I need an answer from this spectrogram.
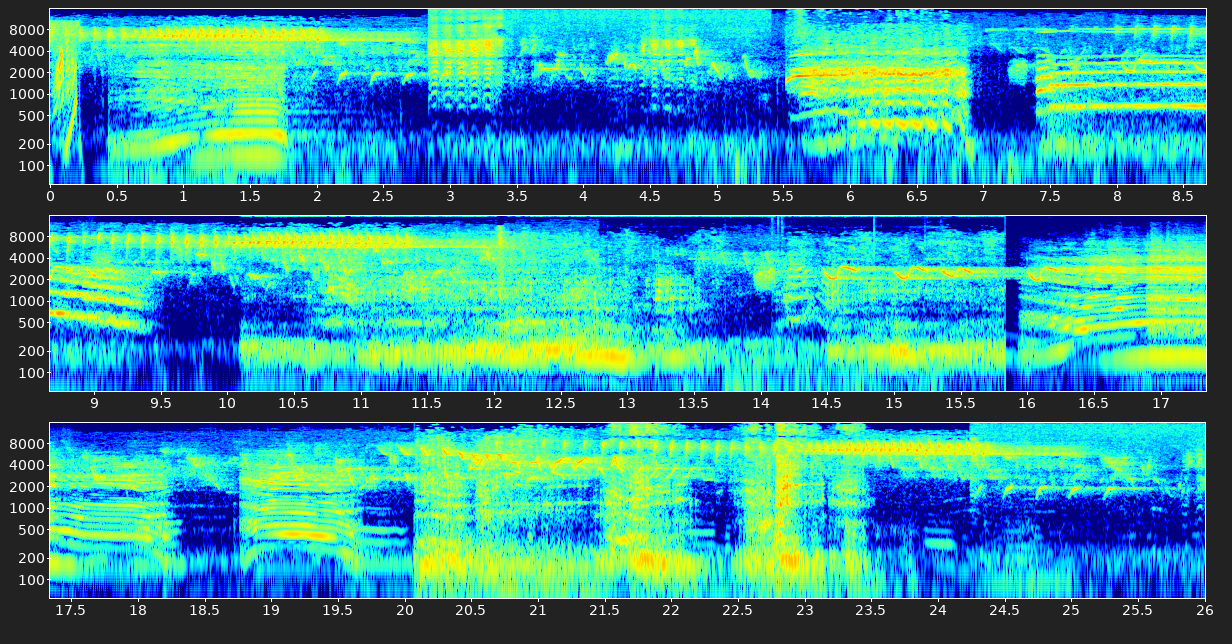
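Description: A string of recorded animal calls, one after another, each a second or two long, with the pitch rising and then falling within each call.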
